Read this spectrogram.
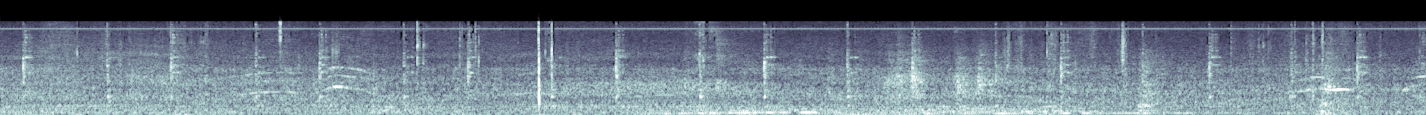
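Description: A pendulum clock ticks.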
